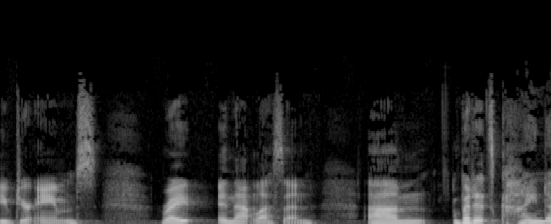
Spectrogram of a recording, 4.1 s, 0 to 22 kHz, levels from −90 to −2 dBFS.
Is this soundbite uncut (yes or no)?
yes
